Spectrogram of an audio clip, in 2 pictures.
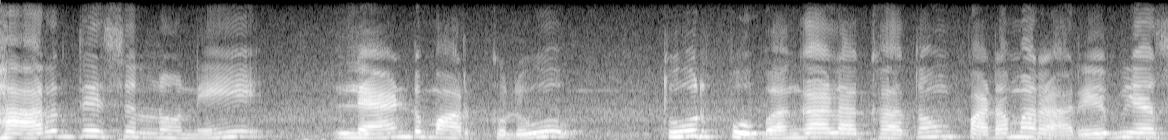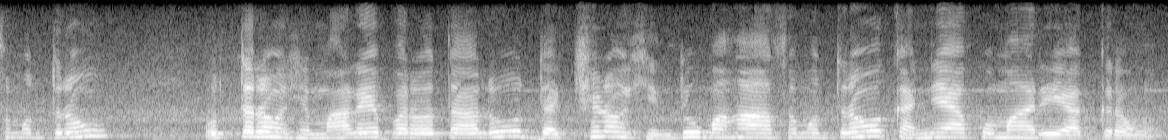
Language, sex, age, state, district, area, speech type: Telugu, female, 60+, Andhra Pradesh, Nellore, urban, spontaneous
